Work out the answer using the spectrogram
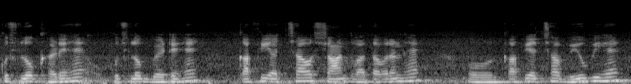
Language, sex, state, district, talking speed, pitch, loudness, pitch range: Hindi, male, Rajasthan, Bikaner, 190 wpm, 135 Hz, -18 LUFS, 125-150 Hz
